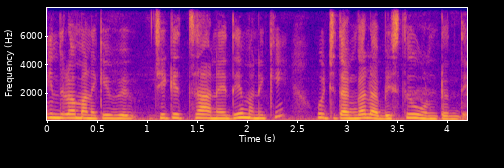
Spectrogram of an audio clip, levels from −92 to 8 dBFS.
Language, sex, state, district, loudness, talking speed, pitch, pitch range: Telugu, female, Andhra Pradesh, Visakhapatnam, -13 LUFS, 130 wpm, 240 Hz, 220-260 Hz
